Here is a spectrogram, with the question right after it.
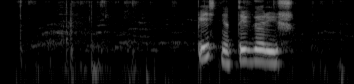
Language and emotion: Russian, neutral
